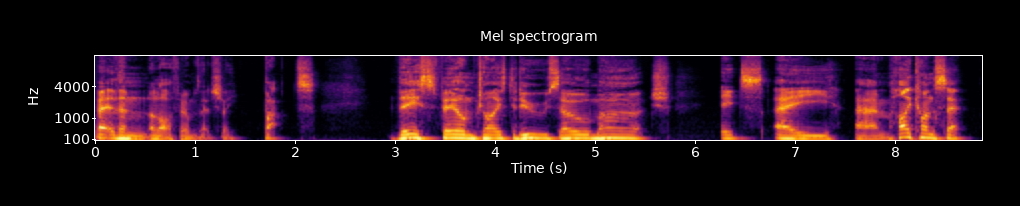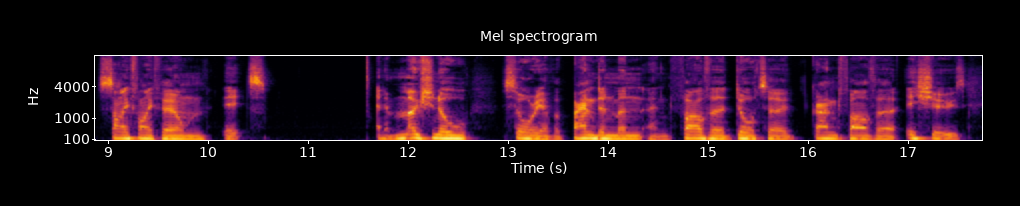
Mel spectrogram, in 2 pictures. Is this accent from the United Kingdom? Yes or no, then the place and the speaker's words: yes; England, United Kingdom; I'm your Englishman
